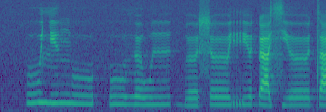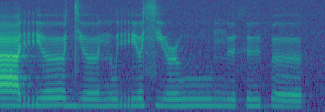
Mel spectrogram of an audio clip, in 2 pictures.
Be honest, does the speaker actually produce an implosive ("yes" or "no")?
yes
